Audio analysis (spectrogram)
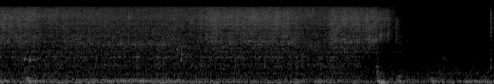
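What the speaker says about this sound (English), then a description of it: "I actually just take this to the sink and run the color out with water." Water runs steadily from a sink tap as ink is rinsed out of a pen, a continuous hissing splash that cuts off abruptly near the end, leaving a quieter trickle.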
